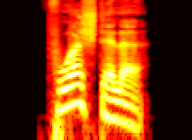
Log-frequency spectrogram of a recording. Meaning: inflection of vorstellen: 1. first-person singular dependent present 2. first/third-person singular dependent subjunctive I
- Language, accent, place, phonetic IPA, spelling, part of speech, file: German, Germany, Berlin, [ˈfoːɐ̯ˌʃtɛlə], vorstelle, verb, De-vorstelle.ogg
